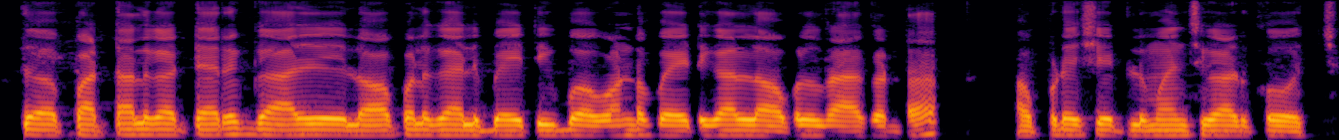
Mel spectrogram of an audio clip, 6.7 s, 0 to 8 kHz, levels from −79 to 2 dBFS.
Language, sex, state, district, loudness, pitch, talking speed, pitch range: Telugu, male, Andhra Pradesh, Guntur, -16 LUFS, 110 Hz, 145 wpm, 110-115 Hz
